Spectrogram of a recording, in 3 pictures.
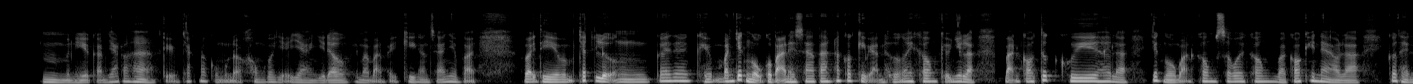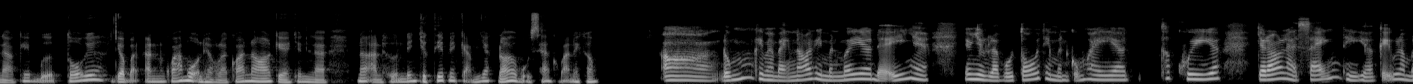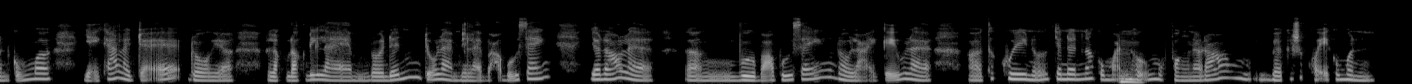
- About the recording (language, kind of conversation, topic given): Vietnamese, advice, Tôi thường xuyên bỏ bữa sáng, vậy tôi nên làm gì?
- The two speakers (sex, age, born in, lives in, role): female, 30-34, Vietnam, Vietnam, user; male, 25-29, Vietnam, Vietnam, advisor
- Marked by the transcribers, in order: tapping; static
